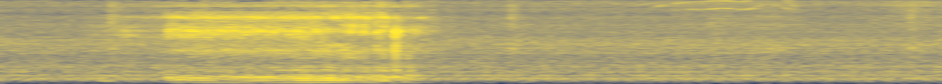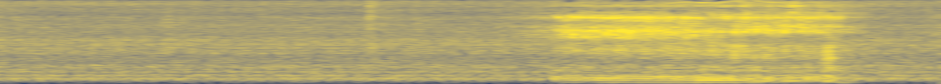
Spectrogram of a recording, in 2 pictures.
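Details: Duke, a bulldog in Huddersfield, snoring in his sleep after a chicken curry and a pint at the pub: two long, low, rasping snores about six seconds apart, each lasting over a second, with a quiet hiss between them.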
